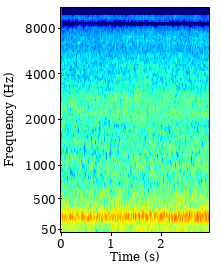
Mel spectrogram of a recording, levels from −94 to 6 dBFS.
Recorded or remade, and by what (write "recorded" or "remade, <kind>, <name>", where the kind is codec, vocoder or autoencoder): recorded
